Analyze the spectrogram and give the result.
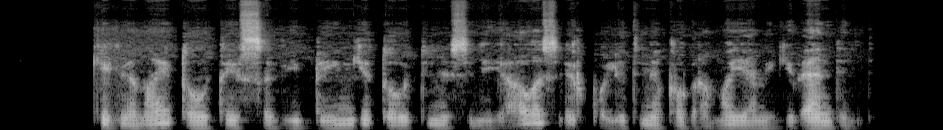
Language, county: Lithuanian, Klaipėda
